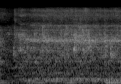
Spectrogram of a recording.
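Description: A high-flow shower gushes steadily, a dense continuous hiss of running water with no pauses or voices.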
